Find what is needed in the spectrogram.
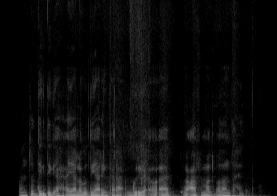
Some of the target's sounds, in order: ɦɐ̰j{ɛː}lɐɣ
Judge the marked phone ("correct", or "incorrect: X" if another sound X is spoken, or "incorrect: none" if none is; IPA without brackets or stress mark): incorrect: aː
